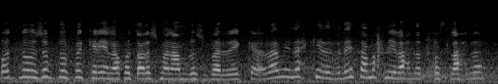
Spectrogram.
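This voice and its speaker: A woman speaks at a very fast pace and a high pitch. Her pitch variation is ordinary, with noticeable background noise behind her. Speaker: street food vendor. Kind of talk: interview.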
